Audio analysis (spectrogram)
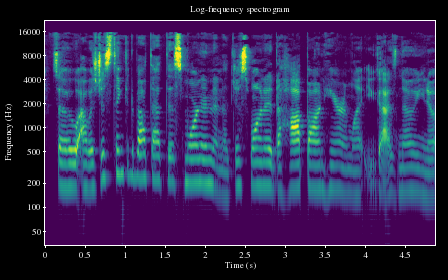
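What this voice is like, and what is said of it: Country accent. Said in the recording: “my country accent”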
